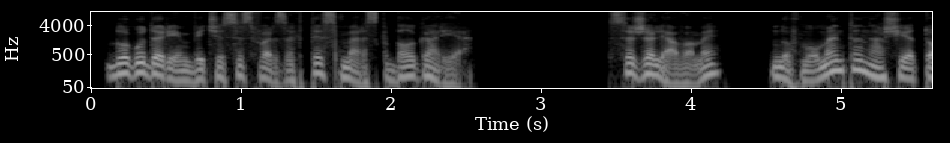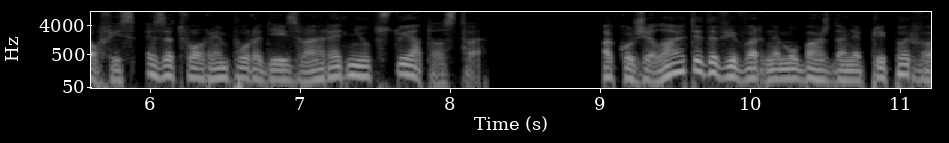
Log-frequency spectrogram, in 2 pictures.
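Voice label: bulgarian male ivr; voice demos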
